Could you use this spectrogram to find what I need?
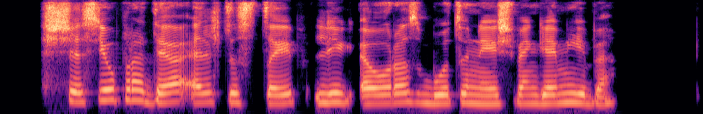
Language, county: Lithuanian, Vilnius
